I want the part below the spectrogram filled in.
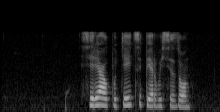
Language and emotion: Russian, neutral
